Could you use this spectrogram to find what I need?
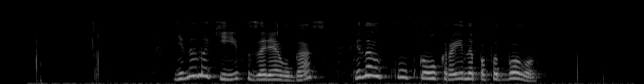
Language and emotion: Russian, positive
